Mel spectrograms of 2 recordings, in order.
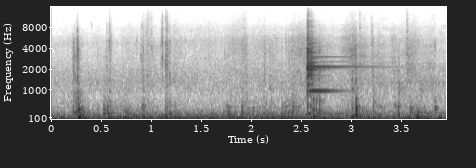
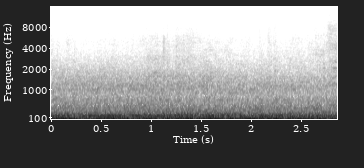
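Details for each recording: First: Chevy Cruze rear suspension: single sharp metallic click with brief ring as the rear is rocked by hand, camera near the rear wheel; noise comes from the rear bar, a common creak, cheap fix. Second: Chevy Cruze rear suspension after WD-40 fix for creaking, driving slowly over speed bump at an angle so it twists: only steady low road rumble, no creak or groan; normal rear suspension.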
